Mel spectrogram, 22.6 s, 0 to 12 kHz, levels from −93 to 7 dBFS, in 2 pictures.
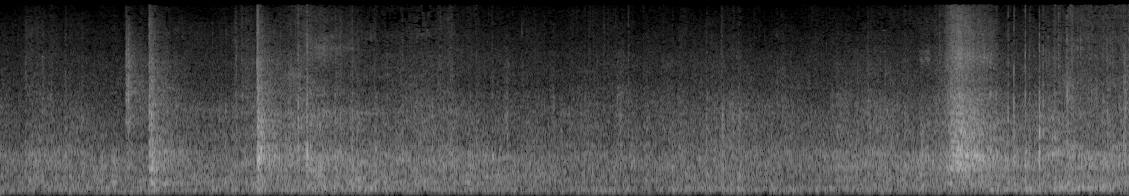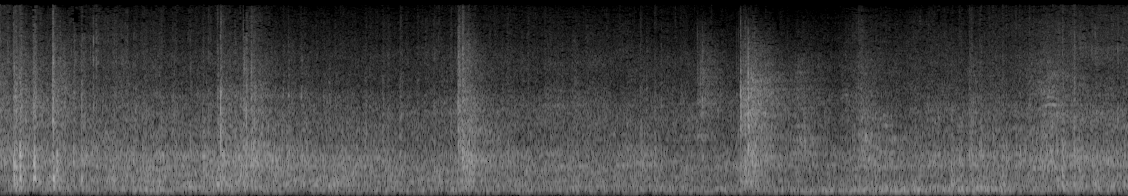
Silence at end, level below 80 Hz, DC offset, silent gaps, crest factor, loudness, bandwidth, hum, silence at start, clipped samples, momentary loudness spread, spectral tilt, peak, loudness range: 0 s; -66 dBFS; under 0.1%; none; 24 dB; -36 LUFS; 11.5 kHz; none; 0 s; under 0.1%; 11 LU; -5 dB/octave; -12 dBFS; 9 LU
